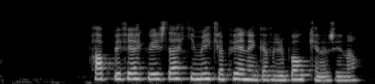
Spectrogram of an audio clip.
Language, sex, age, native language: Icelandic, female, 14, Icelandic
